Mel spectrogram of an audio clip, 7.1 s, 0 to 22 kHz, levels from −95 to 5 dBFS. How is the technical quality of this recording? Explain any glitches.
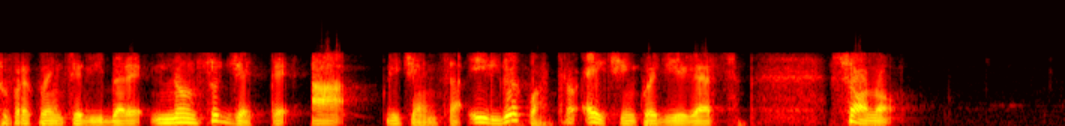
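The recording has two technical problems: GSM full-rate coding that runs through all of it, and a brief dropout from lost GSM frames near the end.

The GSM full-rate codec is present throughout the speech. The codec reduces the voice to a vocal-tract model driven by a regularly spaced pulse train and keeps only a thinned-out excitation. Nothing above 4 kHz survives. The damage is plainly audible as a buzzy, gravelly roughness and a muffled top end. The coarseness points to the low 13 kbps full-rate mode.

Lost GSM frames cause a short glitch from 4.88 to 4.91 s. When the decoder missed good data, it reused the parameters of the previous frame instead of leaving a hole. The result is a brief rough, metallic ring that stands in for the missing audio. It lasts about 20 ms, which fits a single dropped frame, so it never fades to silence.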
